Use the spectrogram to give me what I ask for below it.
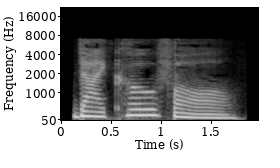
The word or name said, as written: dicofol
